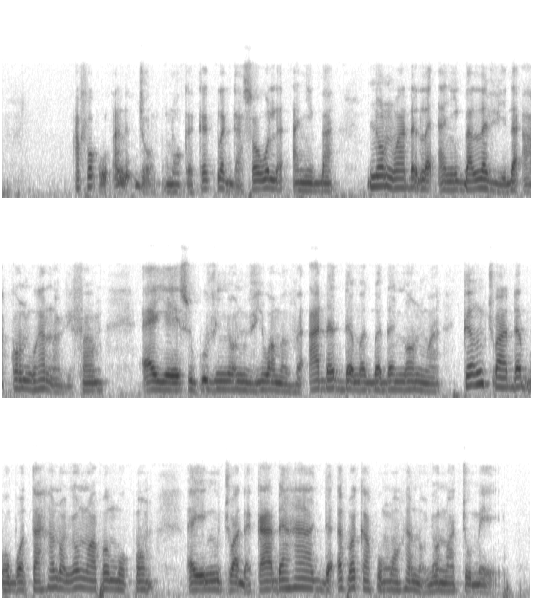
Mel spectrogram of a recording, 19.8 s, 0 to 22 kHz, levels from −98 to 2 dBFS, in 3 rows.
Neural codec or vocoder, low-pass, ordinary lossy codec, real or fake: codec, 16 kHz, 4 kbps, FunCodec, trained on LibriTTS, 50 frames a second; 7.2 kHz; Opus, 32 kbps; fake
